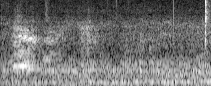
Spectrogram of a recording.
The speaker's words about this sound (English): No, just a B train.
